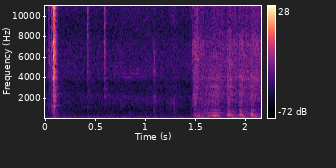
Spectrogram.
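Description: A Toyota car's engine being started with the key: a sharp click of the ignition at the start, a short pause, then about one and a half seconds in the engine starts and settles into a low running rumble.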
